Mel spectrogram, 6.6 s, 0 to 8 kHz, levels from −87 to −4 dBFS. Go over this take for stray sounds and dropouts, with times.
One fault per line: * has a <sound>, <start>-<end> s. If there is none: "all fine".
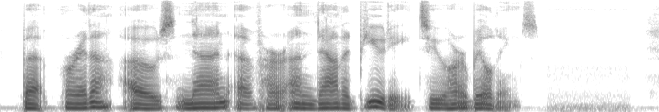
all fine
